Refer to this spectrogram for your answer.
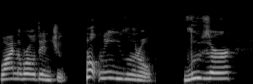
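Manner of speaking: put-on furious, angry, accusing outburst. Retelling a book character confronting another character: imitating someone angrily fighting. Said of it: "She immediately just starts fighting him".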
